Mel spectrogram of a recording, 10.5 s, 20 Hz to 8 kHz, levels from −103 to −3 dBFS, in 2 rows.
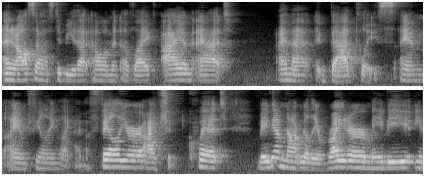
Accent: American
